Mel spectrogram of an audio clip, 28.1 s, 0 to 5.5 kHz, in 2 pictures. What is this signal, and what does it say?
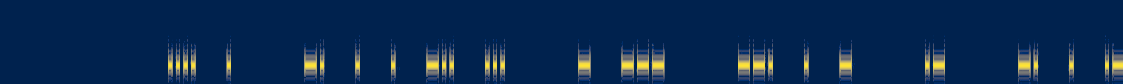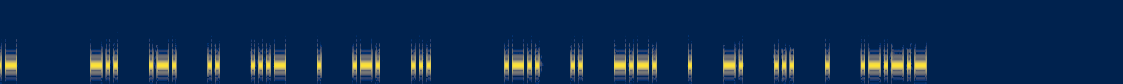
Morse code, heard as a keyed tone, about 25 wpm, spaced as for 15 wpm, 600 Hz. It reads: HE NEEDS TO GET A NEW DRIVERS LICENSE.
